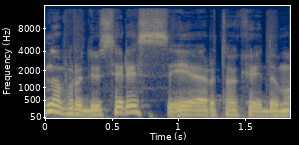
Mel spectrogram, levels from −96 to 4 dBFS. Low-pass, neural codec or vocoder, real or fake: 14.4 kHz; vocoder, 44.1 kHz, 128 mel bands every 512 samples, BigVGAN v2; fake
